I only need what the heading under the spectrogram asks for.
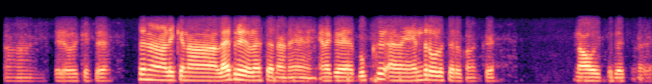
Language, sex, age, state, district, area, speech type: Tamil, male, 18-30, Tamil Nadu, Viluppuram, urban, conversation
